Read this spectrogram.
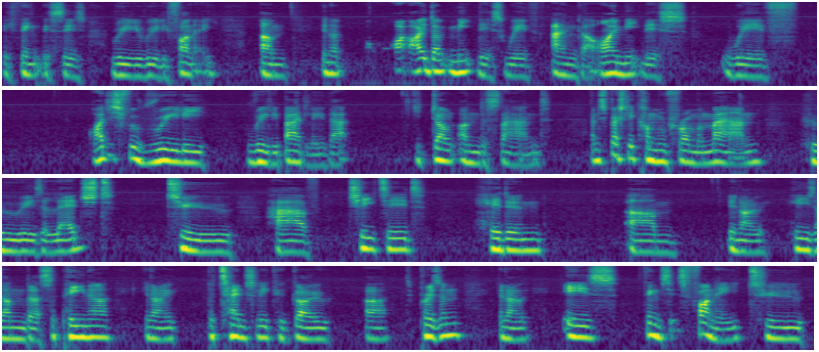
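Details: Adult male who stammers and has had speech therapy, with word and part-word repetitions left unedited; stuttering.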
